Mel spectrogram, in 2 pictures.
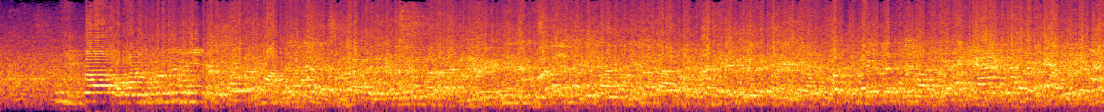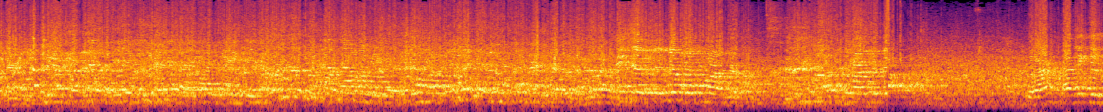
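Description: A crowd of women and men chatter loudly all around in an echoing room.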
